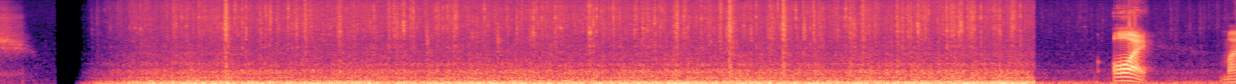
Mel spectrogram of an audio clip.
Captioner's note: flames roar briefly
